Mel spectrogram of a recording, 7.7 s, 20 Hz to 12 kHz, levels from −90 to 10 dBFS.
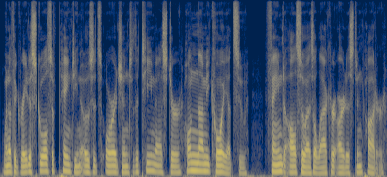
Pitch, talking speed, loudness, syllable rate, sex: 120 Hz, 185 wpm, -16 LUFS, 5.2 syllables/s, male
